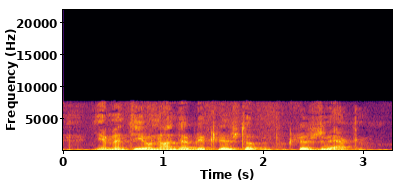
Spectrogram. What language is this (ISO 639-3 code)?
dan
